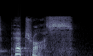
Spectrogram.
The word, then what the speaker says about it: Petros: And the Greek word he used there is Petros.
